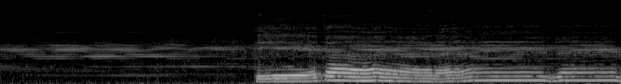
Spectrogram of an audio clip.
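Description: Male Indian classical vocal over a steady drone. For about the first two and a half seconds only the drone sounds. Then the voice comes back in strongly with sliding, held notes.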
